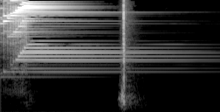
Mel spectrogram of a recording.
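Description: A bright chime sound effect: one strike of several high ringing tones that fades away over about two seconds, with a short soft click about a second in.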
